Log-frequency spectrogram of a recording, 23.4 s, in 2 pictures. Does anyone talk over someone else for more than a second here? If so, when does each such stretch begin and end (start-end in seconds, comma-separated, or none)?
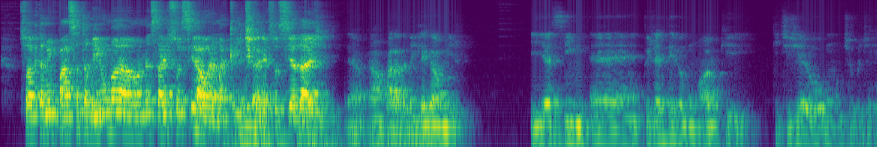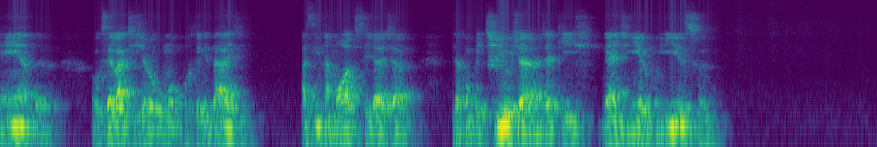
3.1-4.3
